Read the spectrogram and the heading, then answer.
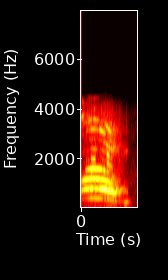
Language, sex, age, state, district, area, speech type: Bengali, female, 30-45, West Bengal, Murshidabad, urban, conversation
